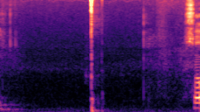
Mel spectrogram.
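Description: A single sharp computer-keyboard key click about a second in: the Enter key being pressed to submit the typed input.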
